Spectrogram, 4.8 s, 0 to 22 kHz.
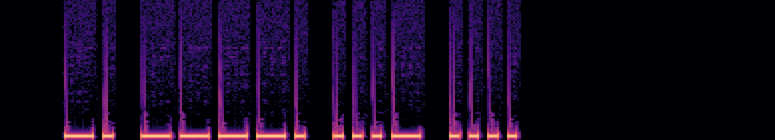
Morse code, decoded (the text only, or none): N9VH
